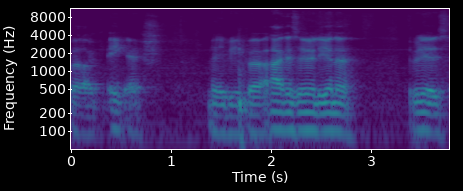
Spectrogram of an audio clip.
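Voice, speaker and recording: A man with a Cardiff accent. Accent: Welsh, Cardiff. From Wales, Cardiff. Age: 30s. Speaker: paranormal investigator. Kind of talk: livestream chat. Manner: animated.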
